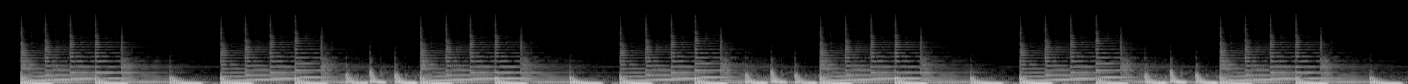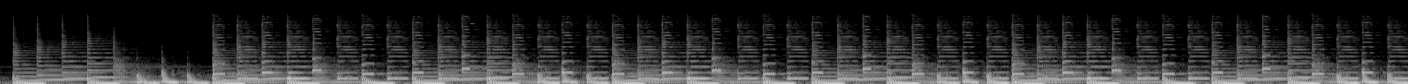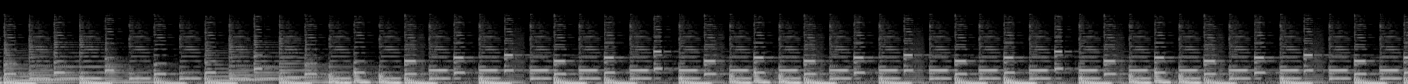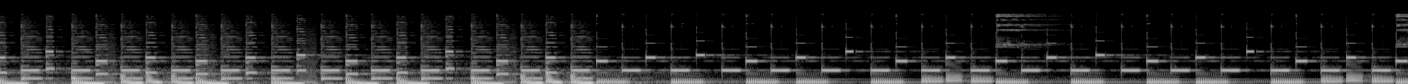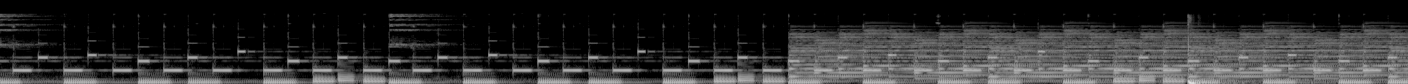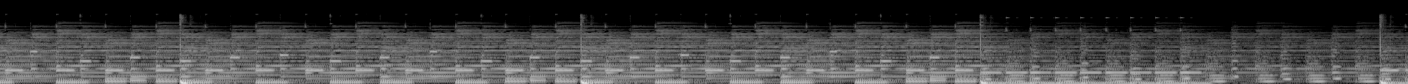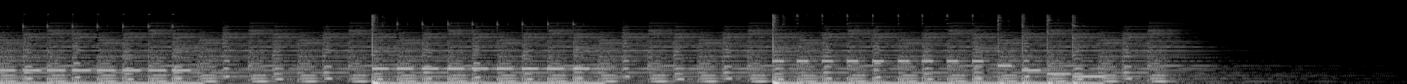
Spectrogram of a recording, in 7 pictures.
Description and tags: One thousand suspects
This is the first song I made with 1BitDragon. I wanted to make a police game but it didn't go so well so hopefully you guys can make better use of the songs I made.
Cheers
crime, music, 8bit, police, free, intro, song, detective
